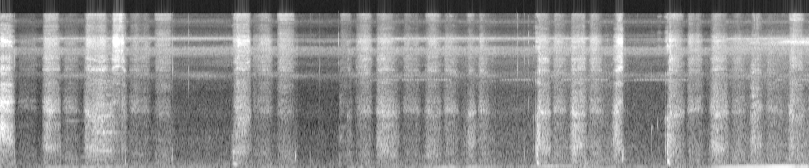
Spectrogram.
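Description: A man breathing heavily in irregular rasping, wheezing breaths and gasps, a dozen or more, over the steady chirring of night insects.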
